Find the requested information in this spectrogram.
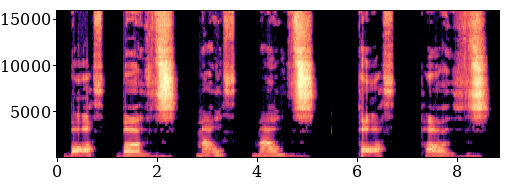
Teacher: the voiceless fricative changes to the voiced th and then z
